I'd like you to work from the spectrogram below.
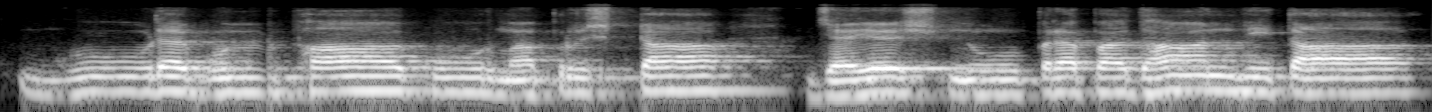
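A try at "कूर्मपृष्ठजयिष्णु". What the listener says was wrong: After Shtha, there is no Dirgha. Kurma Prushtha Jayishnu is continuous. Gudha Gulpha Kurma Prushtha Jayishnu Prapadandita. Prushtha is not there, it is Prushtha Jayishnu.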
